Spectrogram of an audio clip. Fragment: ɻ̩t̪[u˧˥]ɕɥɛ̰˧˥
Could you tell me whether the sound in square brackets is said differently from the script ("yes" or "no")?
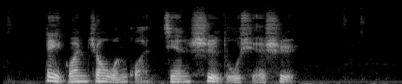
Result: no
